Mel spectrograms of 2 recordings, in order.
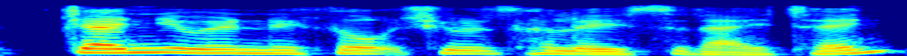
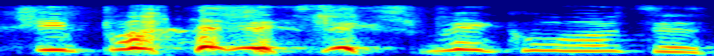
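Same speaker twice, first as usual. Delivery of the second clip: laughing; 9 semitones higher, 6 dB louder than usual. Real, not acted. Laughing while telling it.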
